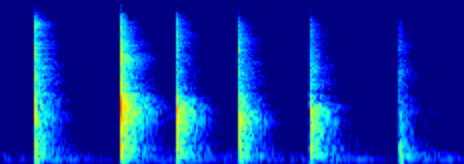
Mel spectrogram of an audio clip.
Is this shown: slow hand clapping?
yes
